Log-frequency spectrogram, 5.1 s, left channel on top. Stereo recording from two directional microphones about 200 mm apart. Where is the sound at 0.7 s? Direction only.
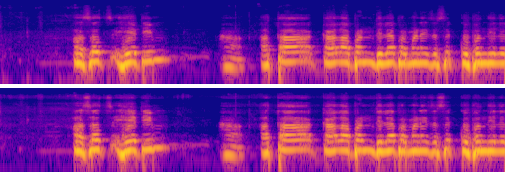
10° right (ahead or behind).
